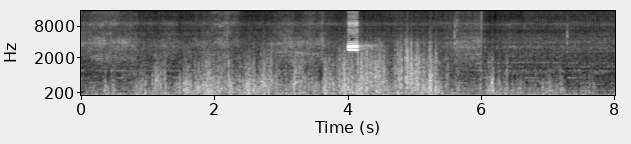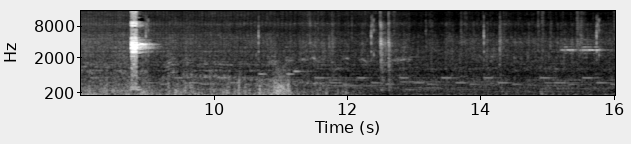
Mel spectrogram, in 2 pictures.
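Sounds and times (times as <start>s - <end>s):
moving vehicle rumble: 0.0s - 16.0s
background music: 7.2s - 16.0s.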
